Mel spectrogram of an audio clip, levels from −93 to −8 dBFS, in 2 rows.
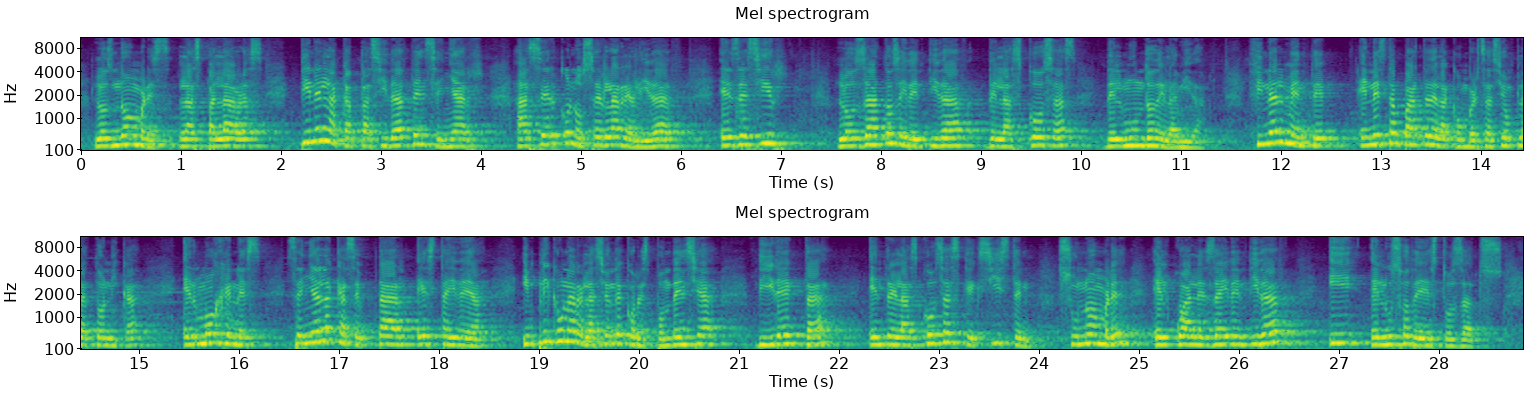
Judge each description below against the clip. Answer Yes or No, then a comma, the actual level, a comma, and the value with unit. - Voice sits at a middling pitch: No, high, 220 Hz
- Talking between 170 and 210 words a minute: No, average, 135 wpm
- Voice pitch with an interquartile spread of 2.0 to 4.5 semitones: Yes, average, 3.4 semitones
